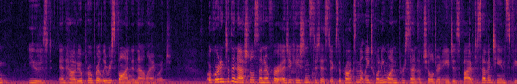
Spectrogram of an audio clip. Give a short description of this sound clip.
A woman speaking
